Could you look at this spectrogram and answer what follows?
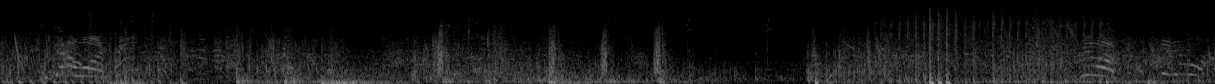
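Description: Rapid gunfire from a Battlefield video game, with repeated shots and bursts running steadily through the scene alongside game sound effects and someone talking over the action.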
